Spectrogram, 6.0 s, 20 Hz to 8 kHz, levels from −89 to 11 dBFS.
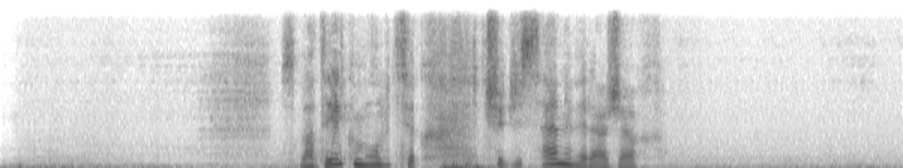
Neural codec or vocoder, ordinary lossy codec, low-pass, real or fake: codec, 16 kHz in and 24 kHz out, 0.6 kbps, FocalCodec, streaming, 2048 codes; none; 7.2 kHz; fake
